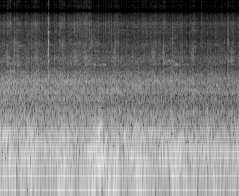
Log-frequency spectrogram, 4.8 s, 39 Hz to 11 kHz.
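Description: Audi RS3 8V's 2.5-litre five-cylinder engine running under way, with road noise, heard from inside the car: a steady low drone with a brief swell about two seconds in.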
